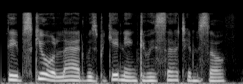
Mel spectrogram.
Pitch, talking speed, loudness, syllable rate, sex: 185 Hz, 195 wpm, -16 LUFS, 6.3 syllables/s, female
